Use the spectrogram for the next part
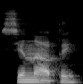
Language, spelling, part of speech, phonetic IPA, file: Russian, сенаты, noun, [sʲɪˈnatɨ], Ru-сенаты.ogg
- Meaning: nominative/accusative plural of сена́т (senát)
